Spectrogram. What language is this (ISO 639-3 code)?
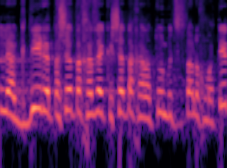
heb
